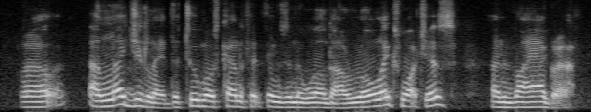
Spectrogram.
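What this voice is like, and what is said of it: British accent. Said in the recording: “with that British accent”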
